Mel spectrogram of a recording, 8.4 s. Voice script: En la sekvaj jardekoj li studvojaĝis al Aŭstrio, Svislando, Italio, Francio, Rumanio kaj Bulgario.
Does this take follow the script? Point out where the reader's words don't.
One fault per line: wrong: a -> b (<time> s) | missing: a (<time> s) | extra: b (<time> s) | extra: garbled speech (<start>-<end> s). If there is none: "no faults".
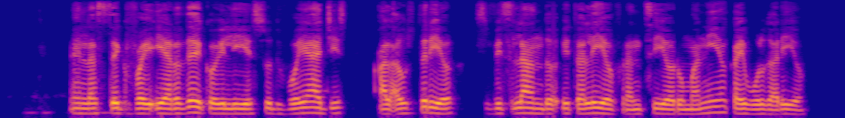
no faults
